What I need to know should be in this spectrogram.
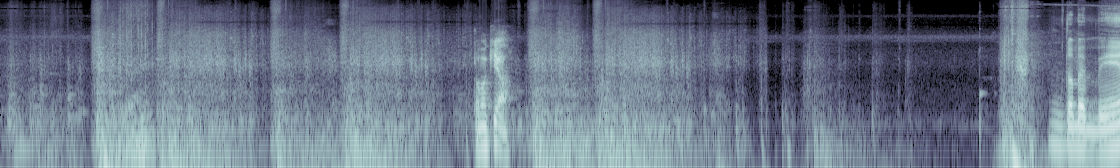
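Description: A pickaxe thuds repeatedly against wood.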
